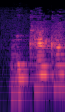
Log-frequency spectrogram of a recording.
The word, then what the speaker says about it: moqueca: I'm going to be attempting, now correct my pronunciation if you are Brazilian or if you know the correct pronunciation and I'm saying this wrong, but I think it's called Moqueca Recipe. It's definitely called moqueca, and I think it's traditionally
